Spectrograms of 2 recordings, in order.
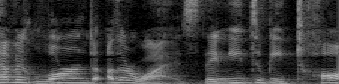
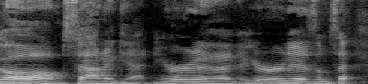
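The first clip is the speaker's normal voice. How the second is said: lower, dragging mopey sigh of a voice; mock heavy sadness; 3 semitones lower than usual. Coach mocking how people dwell on sadness, mock mopey. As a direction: ham up wallowing in being sad. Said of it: "So when we weigh on it".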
